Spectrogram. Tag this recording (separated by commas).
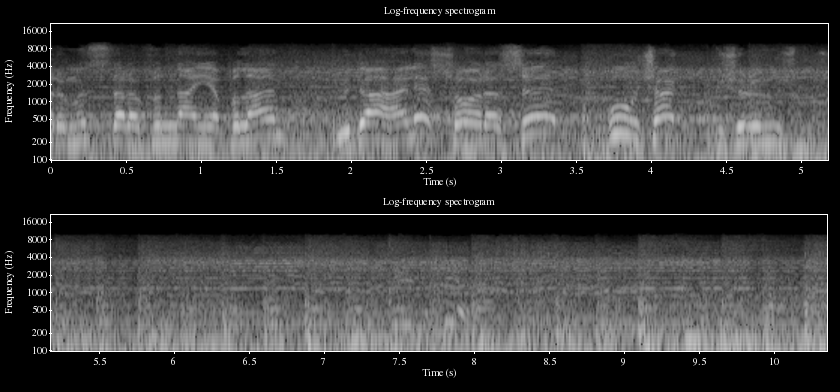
Music, Speech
